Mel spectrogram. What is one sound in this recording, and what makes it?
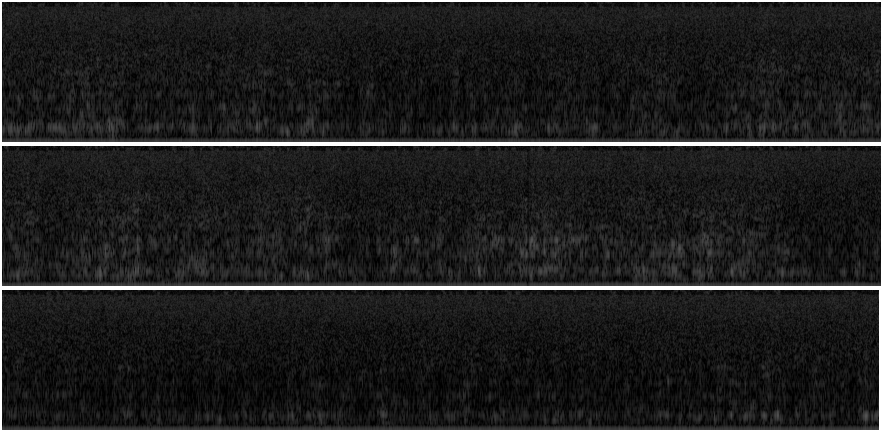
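A woman speaks calmly and softly through a microphone.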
